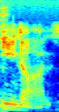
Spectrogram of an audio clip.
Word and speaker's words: Enon: Well, I enjoyed your second novel, Enon or Enon, or how do you pronounce that? Enon.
